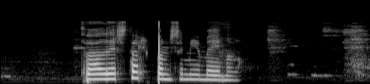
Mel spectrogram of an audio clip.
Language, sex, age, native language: Icelandic, female, 18-19, Icelandic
